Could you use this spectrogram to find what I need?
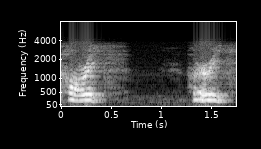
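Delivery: charis with an H-like first sound; pronunciation demo. Shown as a demonstration. Preacher teaching the Greek word for grace, pronunciation demo. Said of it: "And it's pronounced".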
